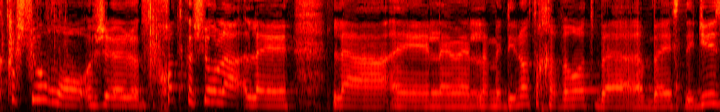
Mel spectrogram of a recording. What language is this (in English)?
Hebrew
